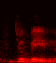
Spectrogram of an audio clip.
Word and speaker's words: जुबिन: Well, I एम a huge जुबीन फैन। एक तो इनका नाम जुबीन, जुबीन, राइट, जुबीन।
